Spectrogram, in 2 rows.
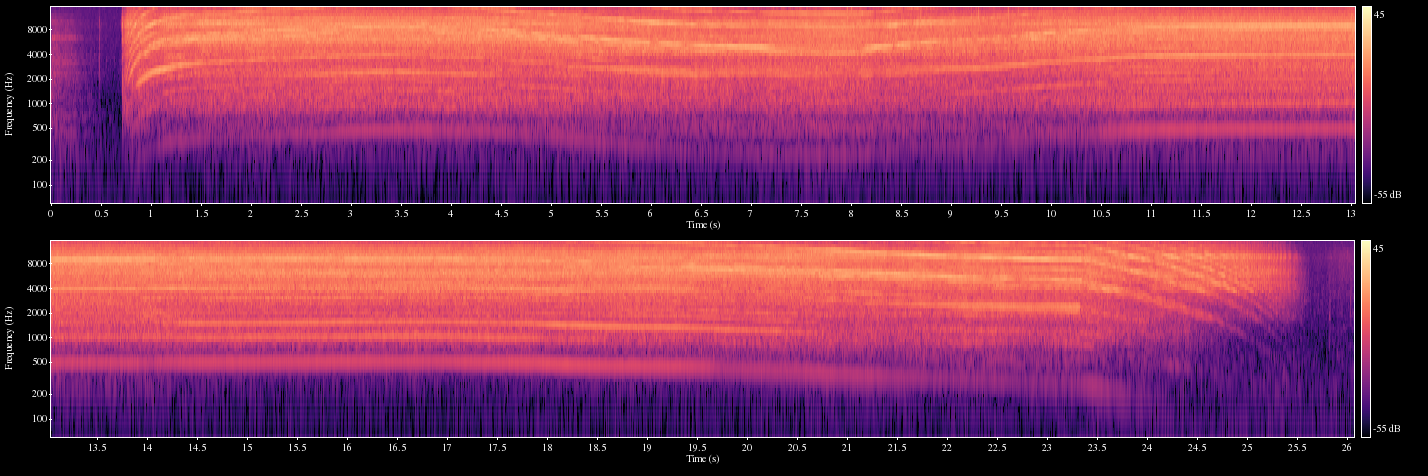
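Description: Hilda MD13 350 W rotary tool's brushed motor switched on and running free with no load, a high whine. About a third of the way in the speed drops and then climbs back, holds steady, and near the end falls away as the tool is turned down and switched off, winding down to a stop.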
